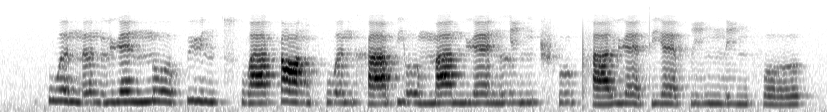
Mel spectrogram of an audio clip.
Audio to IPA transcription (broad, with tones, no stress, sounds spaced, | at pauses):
k w ə˥˨ n ə˥˨ n l ɥ ɛ˦ n n̪ o˥˨ ʊ̯ p y˥˨ n t͡sʰ w ä˨˦ k ɑ˥˨ ŋ pʰ w ə˦ n x ä˨˦ p j o˥˨ ʊ̯ m ä˦ n̪ ɥ ɛ˦ n l i˦ ŋ ʈ͡ʂʰ u˦ pʰ ä˨˦ l ɥ ɛ˥˨ t̪ j ɛ˥˨ p i˨˦ ŋ n̪ i˨˦ ŋ f o˨˦ ʊ̯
